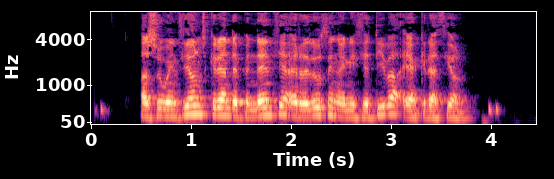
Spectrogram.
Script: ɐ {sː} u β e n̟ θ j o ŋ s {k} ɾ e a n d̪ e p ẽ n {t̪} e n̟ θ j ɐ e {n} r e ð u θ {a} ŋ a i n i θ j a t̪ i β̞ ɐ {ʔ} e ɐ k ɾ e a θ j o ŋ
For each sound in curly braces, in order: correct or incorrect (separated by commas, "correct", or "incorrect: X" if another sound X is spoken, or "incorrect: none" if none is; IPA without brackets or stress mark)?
correct, correct, incorrect: d̪, incorrect: none, incorrect: e, correct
